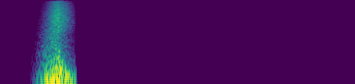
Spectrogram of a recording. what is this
Woosh - Short & Quick
air, attack, fighting, luft, punch, swash, swhish, swing, swish, swoosh, swosh, whip, whoosh, wind, wisch, wish, woosh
